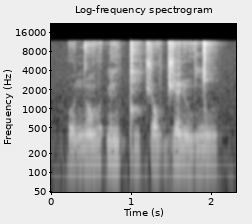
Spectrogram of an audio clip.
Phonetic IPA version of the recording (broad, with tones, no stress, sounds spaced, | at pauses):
p o˨ n d ɔ̃˧ v | ɽ ĩ˧ v ǃ i˨ t͡ʃ ɔ˧ v d͡ʒ ɛ˧ ɾʲ ũ˨ v ŋ͡ǀ u˧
